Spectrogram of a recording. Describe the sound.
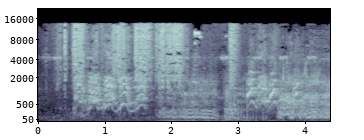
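A dog barking rapidly and repeatedly at a door, loud sharp yips and barks running almost continuously with brief growly edges between them.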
